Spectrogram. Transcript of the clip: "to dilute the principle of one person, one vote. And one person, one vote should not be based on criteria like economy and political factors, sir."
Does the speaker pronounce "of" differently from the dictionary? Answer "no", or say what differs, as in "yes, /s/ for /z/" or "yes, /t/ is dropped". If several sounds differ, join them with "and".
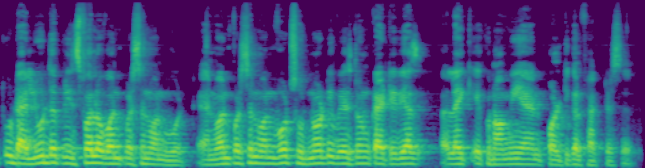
no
